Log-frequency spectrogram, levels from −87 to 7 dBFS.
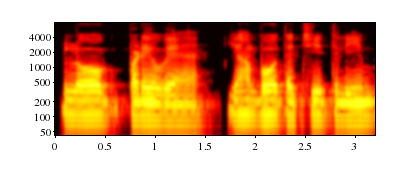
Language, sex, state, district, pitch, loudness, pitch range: Hindi, male, Delhi, New Delhi, 100 Hz, -18 LUFS, 95-110 Hz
